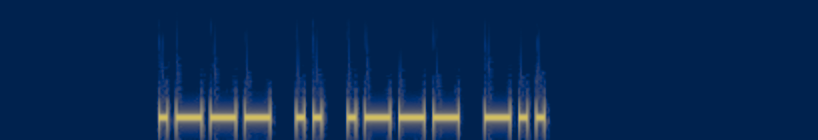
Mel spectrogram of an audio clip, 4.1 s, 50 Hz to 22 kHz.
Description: Morse code, heard as a keyed tone, about 27 wpm, 700 Hz. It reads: JIJD
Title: Four Challenging Letter-Number Combinations 28wpm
